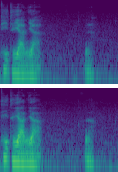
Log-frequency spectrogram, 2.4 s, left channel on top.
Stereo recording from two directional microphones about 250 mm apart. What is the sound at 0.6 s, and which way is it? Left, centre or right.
Speech, centre.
